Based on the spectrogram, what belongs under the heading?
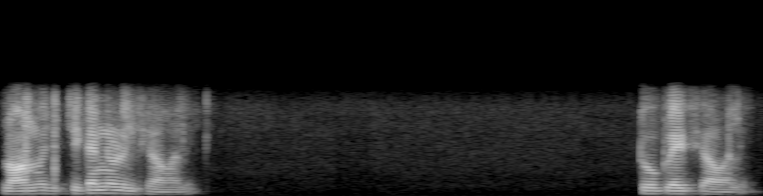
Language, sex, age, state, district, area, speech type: Telugu, male, 18-30, Telangana, Jayashankar, urban, conversation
